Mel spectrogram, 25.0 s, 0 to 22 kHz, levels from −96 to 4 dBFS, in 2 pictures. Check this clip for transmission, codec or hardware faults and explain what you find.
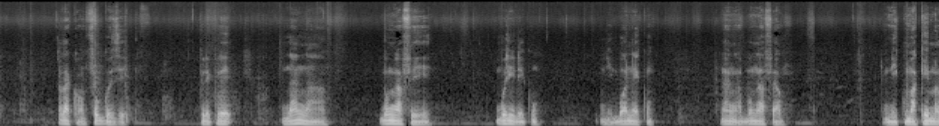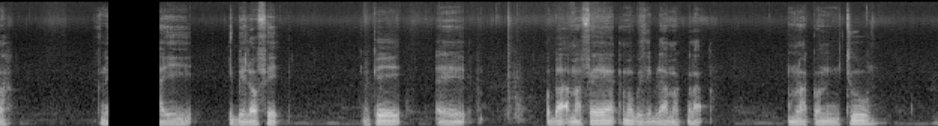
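One fault stands out. From 13.96 s to 14.65 s the speech cuts to silence, about 0.68 s with no room tone, an audio dropout to silence, likely from input lost while zeros kept being recorded.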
